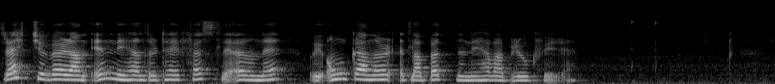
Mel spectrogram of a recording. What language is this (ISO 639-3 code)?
fao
